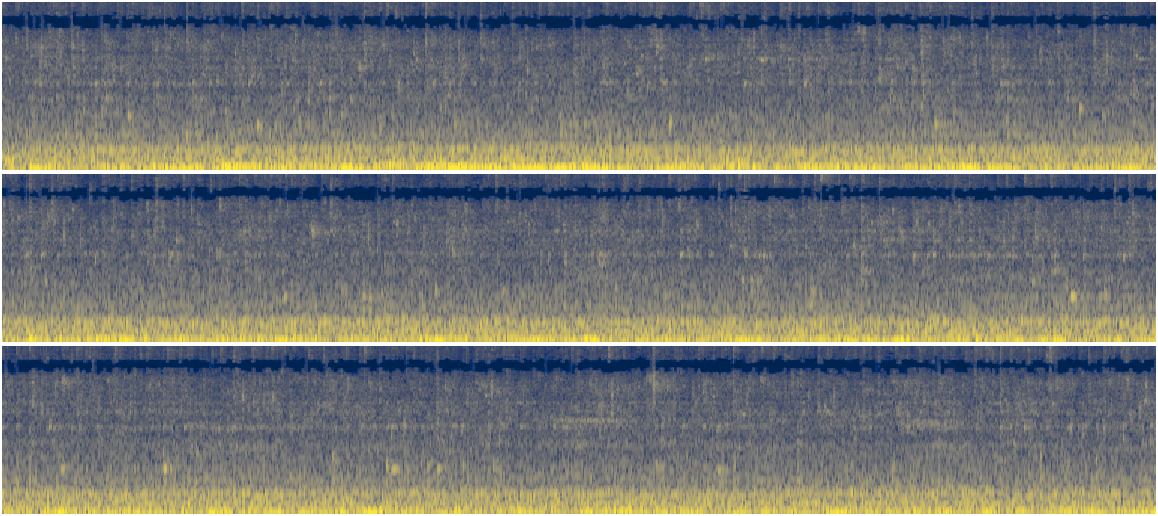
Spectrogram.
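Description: Steady trickle and drip of aquarium water circulating through a filter, over a continuous low hum.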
